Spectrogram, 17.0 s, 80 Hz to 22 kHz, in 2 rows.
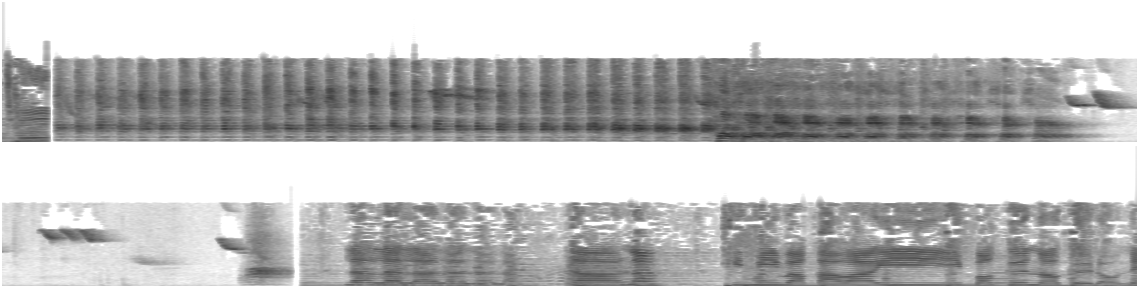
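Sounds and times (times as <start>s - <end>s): duck quacking: 0.4s - 8.2s, 10.3s - 10.7s.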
